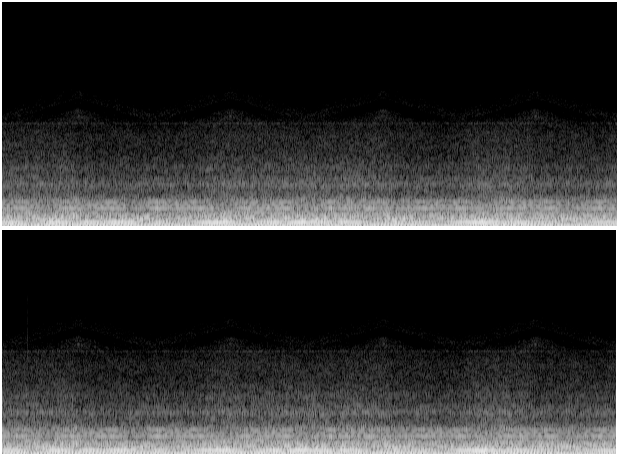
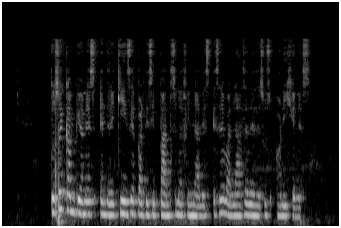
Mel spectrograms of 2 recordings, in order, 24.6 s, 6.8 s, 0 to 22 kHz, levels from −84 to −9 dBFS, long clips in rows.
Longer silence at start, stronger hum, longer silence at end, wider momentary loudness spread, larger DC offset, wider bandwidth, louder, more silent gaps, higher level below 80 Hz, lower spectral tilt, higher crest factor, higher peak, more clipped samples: second, 0 s vs 1 s; neither; second, 0 s vs 0.6 s; second, 5 LU vs 9 LU; first, 5% vs under 0.1%; second, 2.5 kHz vs 11.5 kHz; first, -26 LUFS vs -33 LUFS; neither; first, -24 dBFS vs -58 dBFS; first, -12.5 dB/octave vs -5.5 dB/octave; second, 10 dB vs 18 dB; first, -10 dBFS vs -16 dBFS; neither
